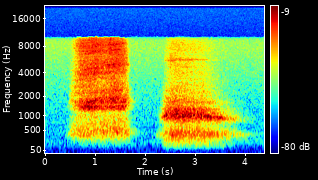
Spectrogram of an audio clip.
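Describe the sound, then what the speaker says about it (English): A person breathing in and out, two distinct breaths, each about a second long, close and clear against near silence. "breathing in and out"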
